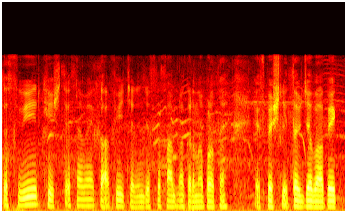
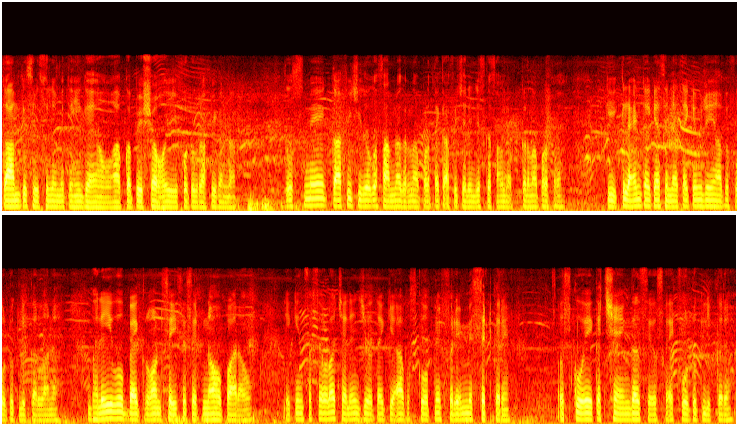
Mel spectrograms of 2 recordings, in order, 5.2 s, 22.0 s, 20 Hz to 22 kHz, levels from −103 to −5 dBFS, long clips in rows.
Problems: constant background noise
